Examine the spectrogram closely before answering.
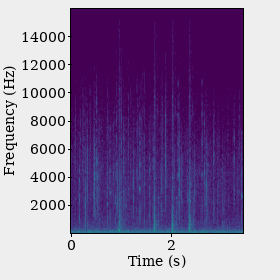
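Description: A block knocks into place.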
